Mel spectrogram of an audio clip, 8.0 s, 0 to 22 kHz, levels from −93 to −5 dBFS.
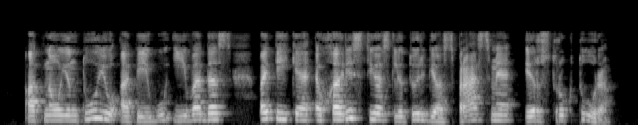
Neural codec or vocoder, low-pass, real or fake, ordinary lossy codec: none; 7.2 kHz; real; MP3, 48 kbps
